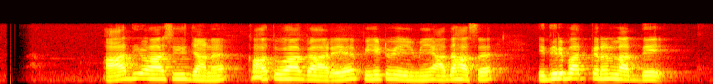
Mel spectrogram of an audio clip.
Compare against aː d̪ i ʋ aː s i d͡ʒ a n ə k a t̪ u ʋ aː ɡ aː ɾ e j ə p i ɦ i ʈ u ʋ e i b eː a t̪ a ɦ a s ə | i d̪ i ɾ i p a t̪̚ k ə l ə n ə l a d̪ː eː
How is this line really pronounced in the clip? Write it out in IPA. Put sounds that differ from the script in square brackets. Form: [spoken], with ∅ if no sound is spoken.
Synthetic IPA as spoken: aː d̪ i ʋ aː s i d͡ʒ a n ə k a t̪ u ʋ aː ɡ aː ɾ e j ə p i ɦ i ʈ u ʋ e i [m] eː a [d̪] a ɦ a s ə | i d̪ i ɾ i p a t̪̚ k ə [ɾ] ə n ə l a d̪ː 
